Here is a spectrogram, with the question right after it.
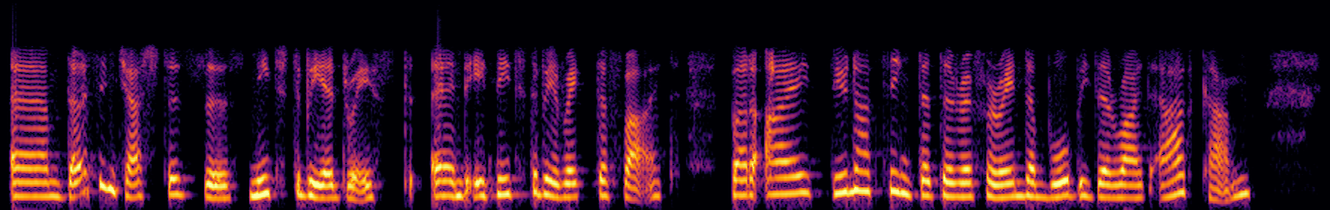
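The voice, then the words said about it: South African accent. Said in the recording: “you can probably hear from my accent ... I came from South Africa”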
